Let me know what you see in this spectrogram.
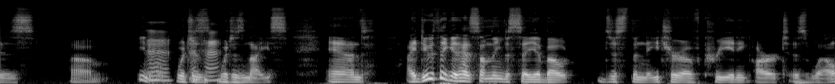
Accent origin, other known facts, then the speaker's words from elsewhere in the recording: Canada; I'm Canadian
